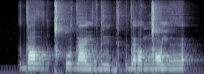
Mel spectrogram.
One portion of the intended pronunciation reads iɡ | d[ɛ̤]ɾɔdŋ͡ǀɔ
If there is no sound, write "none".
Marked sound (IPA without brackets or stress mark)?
ɛ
